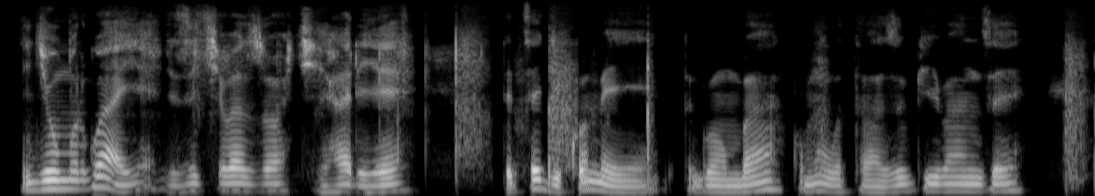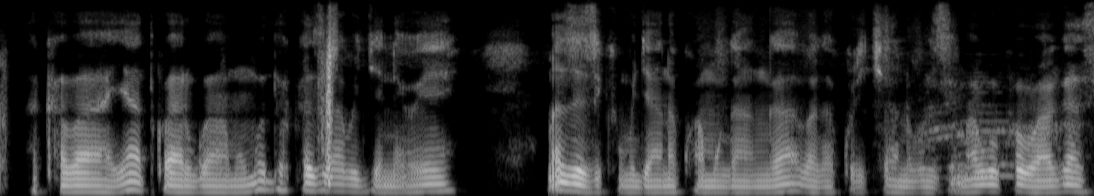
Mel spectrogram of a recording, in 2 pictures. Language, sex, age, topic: Kinyarwanda, male, 18-24, health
